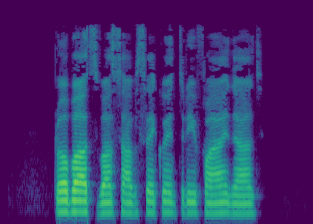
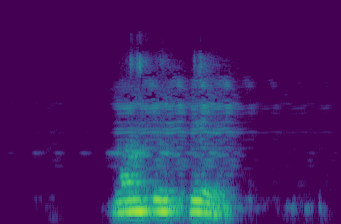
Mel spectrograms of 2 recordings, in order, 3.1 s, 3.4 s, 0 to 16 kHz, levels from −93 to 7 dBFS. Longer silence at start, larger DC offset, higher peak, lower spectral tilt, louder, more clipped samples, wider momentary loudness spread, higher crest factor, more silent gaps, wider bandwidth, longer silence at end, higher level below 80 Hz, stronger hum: second, 0.55 s vs 1.15 s; neither; about the same, -2 dBFS vs -4 dBFS; second, -6.5 dB/octave vs -9.5 dB/octave; second, -22 LUFS vs -18 LUFS; neither; second, 12 LU vs 17 LU; first, 22 dB vs 16 dB; neither; first, 11.5 kHz vs 6.8 kHz; second, 0.6 s vs 1.1 s; second, -70 dBFS vs -56 dBFS; neither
